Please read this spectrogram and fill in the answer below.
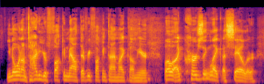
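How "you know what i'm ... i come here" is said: angry, heated, rapid screaming at full volume. Retelling screaming at a guy with their sons behind them, retelling a top-of-lungs scream. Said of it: "I start screaming at this guy at the top of my lungs".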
